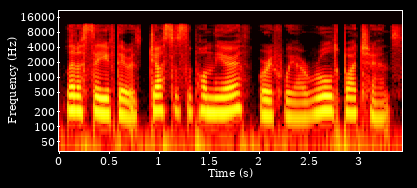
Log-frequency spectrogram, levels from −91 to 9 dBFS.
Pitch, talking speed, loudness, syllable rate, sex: 190 Hz, 295 wpm, -20 LUFS, 7.2 syllables/s, female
